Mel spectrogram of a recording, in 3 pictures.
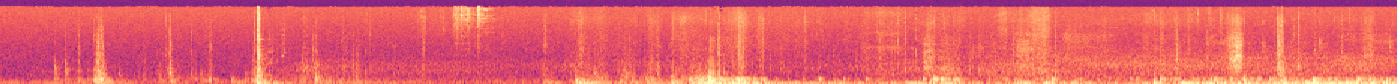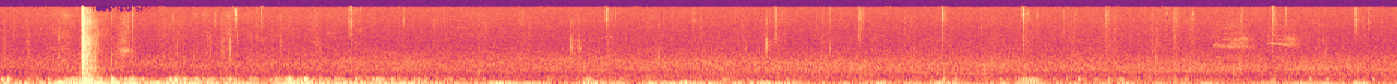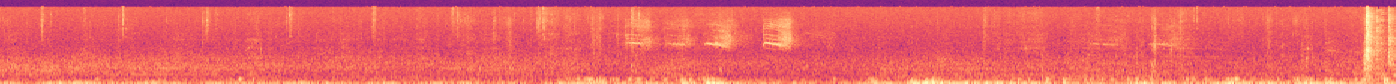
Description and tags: I recorded a surprise ending for first ridehome as perceived by a Samson USB mic and my laptop. This is me opening the door and walking as far as when someone jumps out and surprises me which I should have kept but erased in anger
field-recording, car, automotive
